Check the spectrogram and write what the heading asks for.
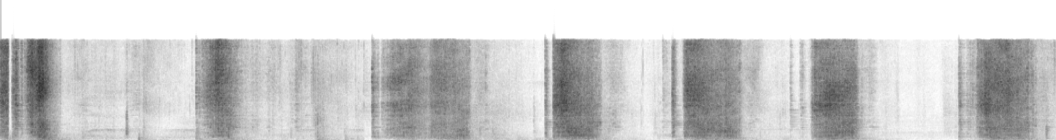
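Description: Shovel scraping across the rusty steel floor of a dump trailer, pushing leftover sand and debris, in about seven strokes with short pauses between them.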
